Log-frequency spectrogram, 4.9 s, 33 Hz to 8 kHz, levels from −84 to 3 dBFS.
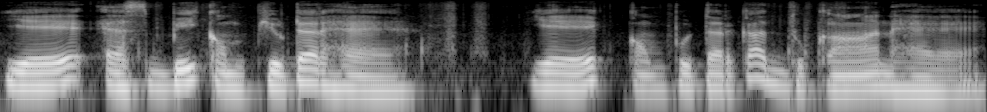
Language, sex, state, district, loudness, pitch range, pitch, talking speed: Hindi, male, Odisha, Nuapada, -17 LUFS, 100-120 Hz, 110 Hz, 120 wpm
